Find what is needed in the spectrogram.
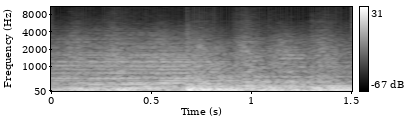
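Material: Nothing is struck.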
